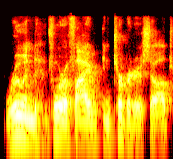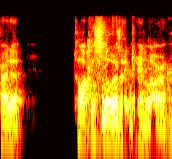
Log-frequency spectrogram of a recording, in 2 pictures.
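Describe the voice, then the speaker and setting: A medium-pitched man with an American accent and fairly even intonation. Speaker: AA speaker. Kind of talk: testimony. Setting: video call. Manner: fast.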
